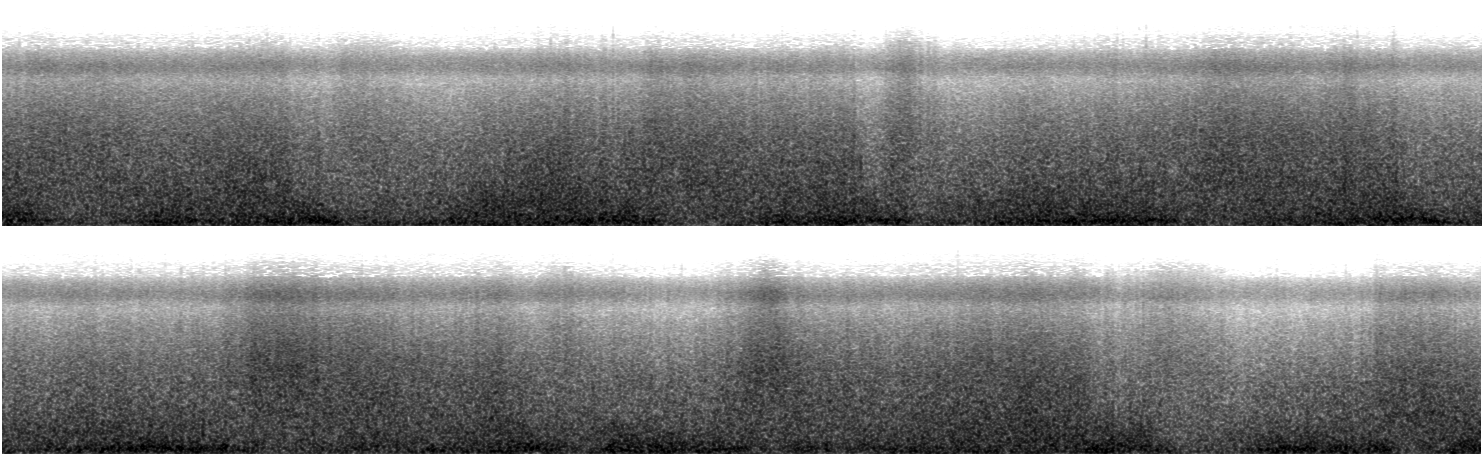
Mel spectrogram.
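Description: Rushing airflow buffeting a speedflyer's camera microphone in fast flight, a loud wind roar that swells and eases every few seconds.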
